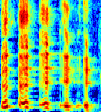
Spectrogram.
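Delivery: high, loud burst of laughter; high giggle. Real, not acted. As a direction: giggle at your own silliness.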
